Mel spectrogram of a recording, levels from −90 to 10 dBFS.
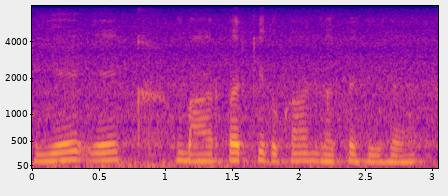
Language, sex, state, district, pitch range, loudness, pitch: Hindi, male, Gujarat, Valsad, 130-145 Hz, -19 LUFS, 140 Hz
